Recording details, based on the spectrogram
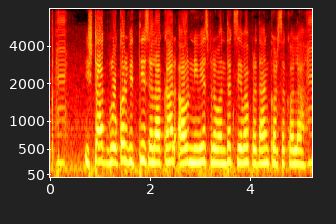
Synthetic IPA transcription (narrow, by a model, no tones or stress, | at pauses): isʈak̚bɾokəɾʋit̪ːisəlakaɾawɾniʋespɾəbənd̪ʱəkseʋapɾəd̪ankəɾsəkəla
